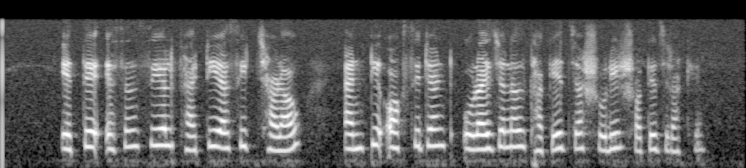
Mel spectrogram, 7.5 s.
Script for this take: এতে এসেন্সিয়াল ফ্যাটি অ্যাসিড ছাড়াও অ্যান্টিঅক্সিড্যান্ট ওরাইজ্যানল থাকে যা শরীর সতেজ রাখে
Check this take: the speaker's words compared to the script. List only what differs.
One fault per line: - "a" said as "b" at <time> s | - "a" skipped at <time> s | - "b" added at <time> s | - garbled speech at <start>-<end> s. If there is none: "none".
none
